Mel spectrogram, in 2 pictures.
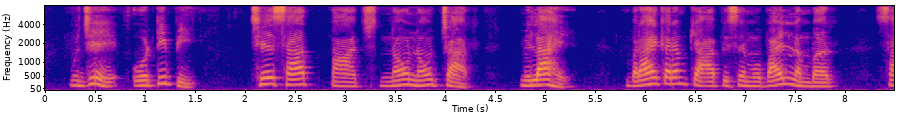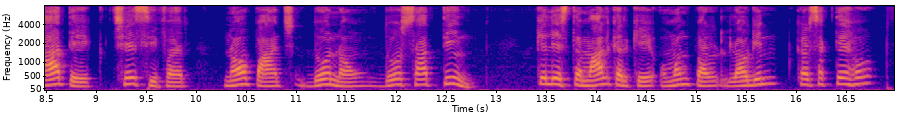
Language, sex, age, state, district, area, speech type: Urdu, male, 30-45, Telangana, Hyderabad, urban, read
